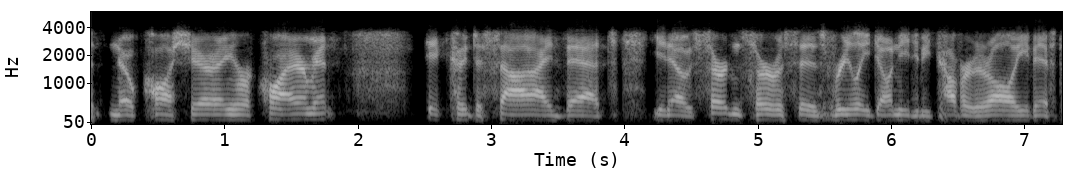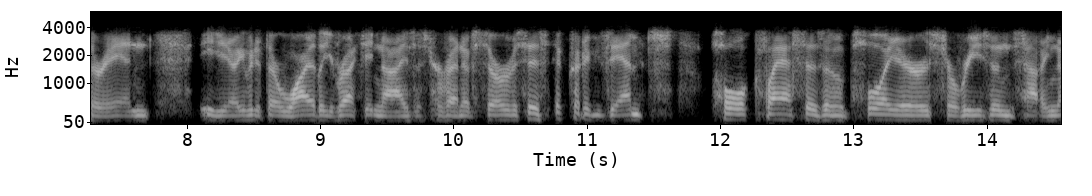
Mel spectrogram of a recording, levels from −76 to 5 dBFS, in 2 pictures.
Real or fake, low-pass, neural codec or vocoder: fake; 5.4 kHz; codec, 16 kHz, 2 kbps, FunCodec, trained on Chinese and English, 25 frames a second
